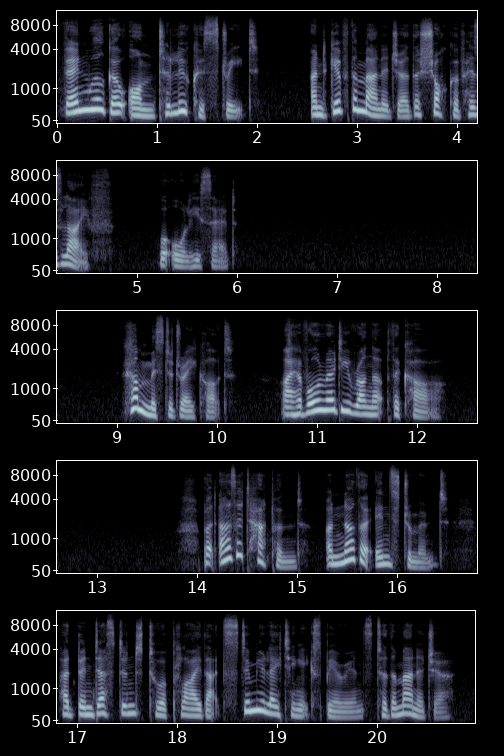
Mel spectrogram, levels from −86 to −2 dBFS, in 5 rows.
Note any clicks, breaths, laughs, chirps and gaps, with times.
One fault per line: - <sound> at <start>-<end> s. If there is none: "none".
none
